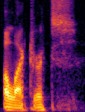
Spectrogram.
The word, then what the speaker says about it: ElectRx: It's known for the Electrical Prescriptions Program, or ElectRx, pronounced electrics.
